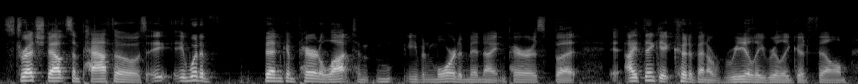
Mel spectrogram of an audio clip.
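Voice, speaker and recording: A man's voice: mid-range voice, moderate pace. A man co-hosting a podcast, giving his opinions on films in a casual discussion. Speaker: podcast co-host reviewing films.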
